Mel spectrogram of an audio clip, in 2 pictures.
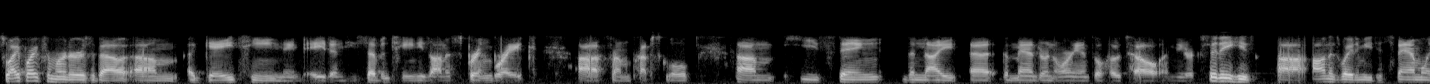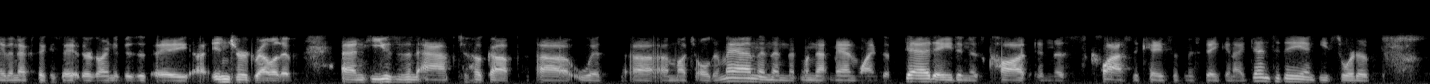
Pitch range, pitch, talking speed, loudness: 100-145 Hz, 110 Hz, 195 wpm, -21 LUFS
